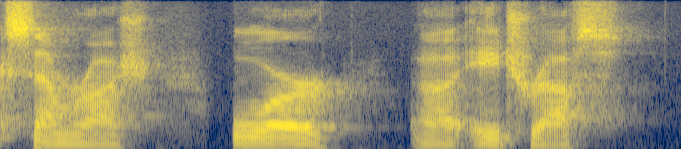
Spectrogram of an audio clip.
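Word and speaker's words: Ahrefs: like Semrush or uh Hrefs, the A is silent.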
